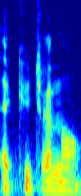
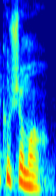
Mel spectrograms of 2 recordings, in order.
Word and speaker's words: accoutrement: but you will father myself demos that is pronounced accoutrement i did say akusho no you didn't you said it at first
